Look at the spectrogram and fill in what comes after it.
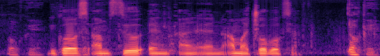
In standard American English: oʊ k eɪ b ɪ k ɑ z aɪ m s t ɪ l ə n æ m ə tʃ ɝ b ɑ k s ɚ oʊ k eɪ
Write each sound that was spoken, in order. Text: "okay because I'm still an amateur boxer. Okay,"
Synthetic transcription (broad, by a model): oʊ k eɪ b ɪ k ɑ s aɪ m s t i l ə n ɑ m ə tʃ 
